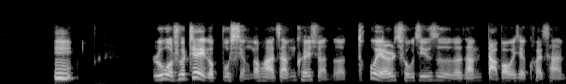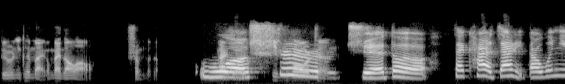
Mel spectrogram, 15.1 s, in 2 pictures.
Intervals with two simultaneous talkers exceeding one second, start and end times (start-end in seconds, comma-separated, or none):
10.4-12.1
